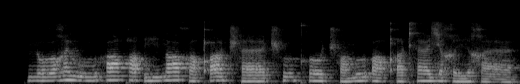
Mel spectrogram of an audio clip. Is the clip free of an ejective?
no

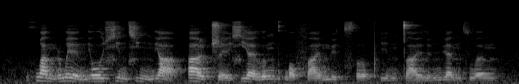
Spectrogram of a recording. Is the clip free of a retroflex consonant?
no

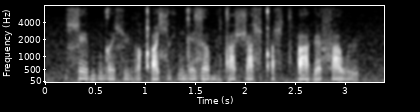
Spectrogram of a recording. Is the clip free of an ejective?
no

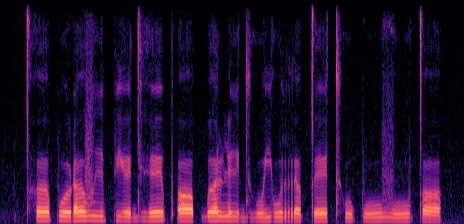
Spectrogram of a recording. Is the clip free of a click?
yes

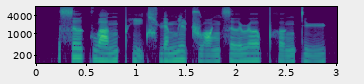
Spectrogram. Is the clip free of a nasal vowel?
yes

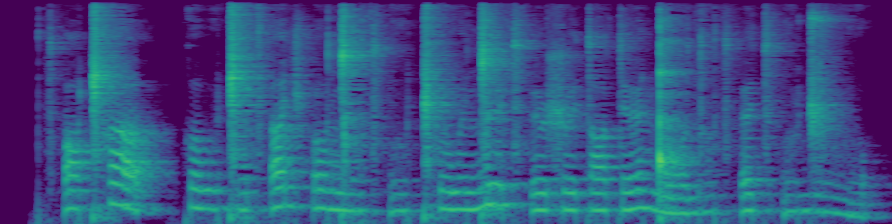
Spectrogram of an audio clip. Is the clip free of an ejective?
no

